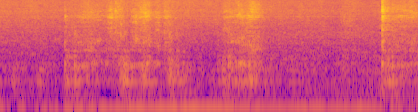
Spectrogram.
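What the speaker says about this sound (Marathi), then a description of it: "हे व्यवस्थित मसाले आपल्याला याच्यामध्ये परतून घ्यायचे आहेत, शिजवून घ्यायचे आहेत" Spices being sautéed and stirred in a pan, with repeated scraping strokes of a spoon against the metal over a faint, steady sizzle, close and fairly quiet, with no talking.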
